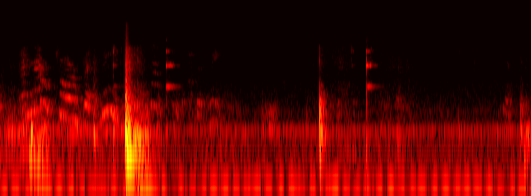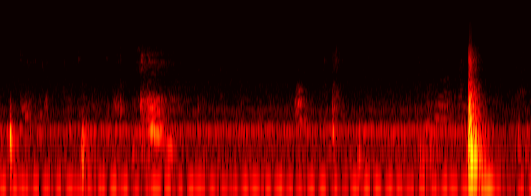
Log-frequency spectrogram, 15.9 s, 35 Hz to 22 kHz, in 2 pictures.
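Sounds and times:
low room hum: 0.0s - 15.9s
wooden chair thunks and knocks while being moved and carried: 15.0s - 15.3s.

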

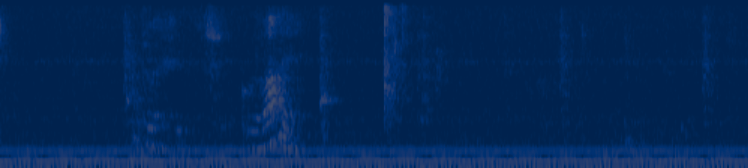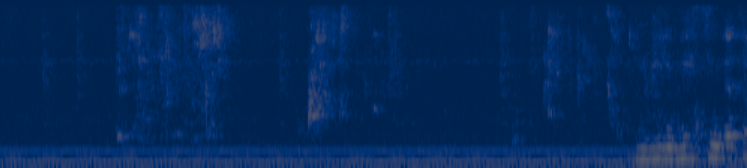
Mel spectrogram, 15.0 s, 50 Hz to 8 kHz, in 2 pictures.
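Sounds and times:
steady low hum: 0.0s - 14.9s
child babbling in a bathtub: 1.4s - 3.1s
warm water sloshing and splashing in a bathtub: 2.7s - 4.6s, 8.6s - 11.7s, 12.4s - 14.9s
speech: 14.6s - 14.9s.

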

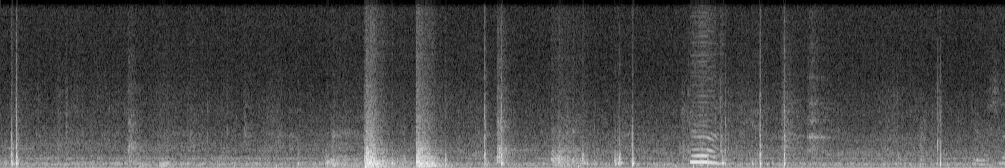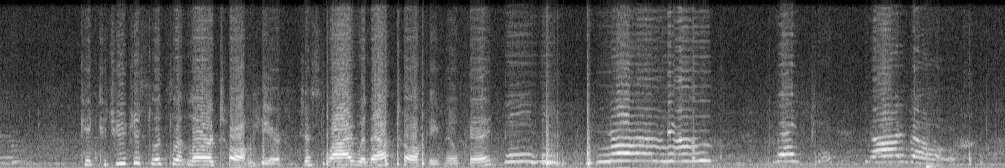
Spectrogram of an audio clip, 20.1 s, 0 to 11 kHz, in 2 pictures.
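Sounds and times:
door shutting in a room with sharp thuds: 3.3s - 5.8s
speech: 6.9s - 7.4s, 10.9s - 19.8s.

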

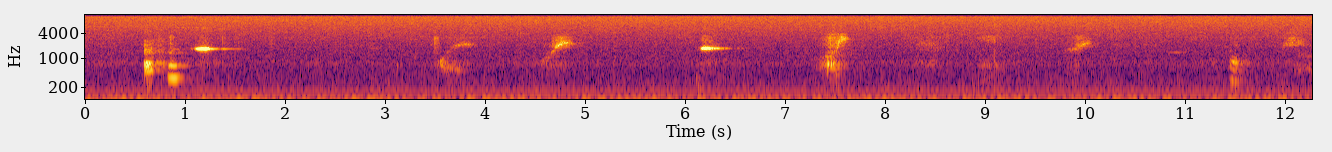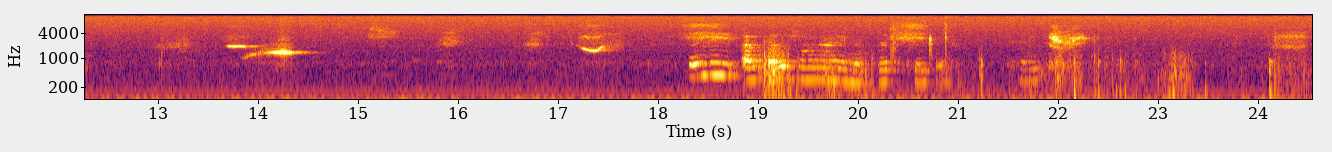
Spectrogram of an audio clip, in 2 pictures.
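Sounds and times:
steady low hum: 0.0s - 24.5s
several people attempting to whistle: 13.7s - 14.5s.

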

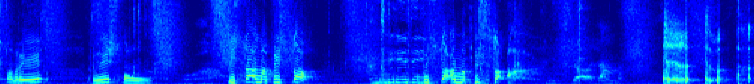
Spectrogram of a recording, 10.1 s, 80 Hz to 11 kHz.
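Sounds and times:
speech: 0.1s - 0.6s, 1.2s - 2.2s, 3.1s - 4.2s, 4.9s - 7.0s
person coughing in a kitchen: 8.8s - 10.0s.

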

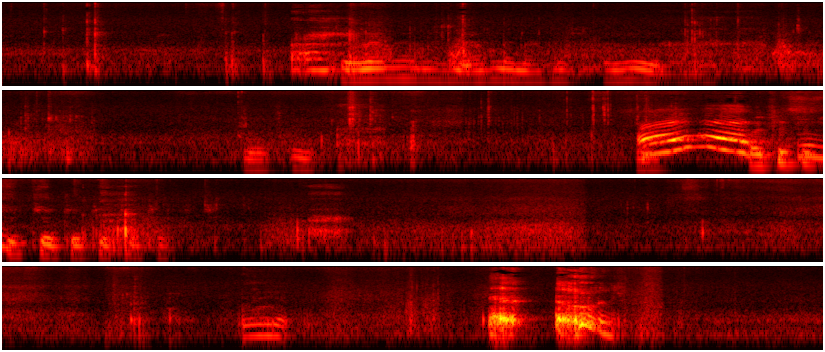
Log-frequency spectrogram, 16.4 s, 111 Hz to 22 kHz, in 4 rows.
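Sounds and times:
soft rustling: 1.3s - 14.7s, 15.4s - 16.4s
child coughing with a wet chesty rasp from phlegm: 14.8s - 15.5s.

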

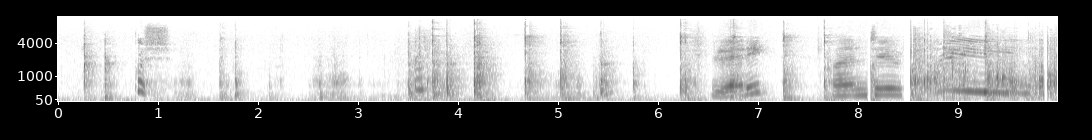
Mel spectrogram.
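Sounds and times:
speech: 0.8s - 1.4s, 6.6s - 9.9s
toy hammer banging on a ball: 3.5s - 9.9s.

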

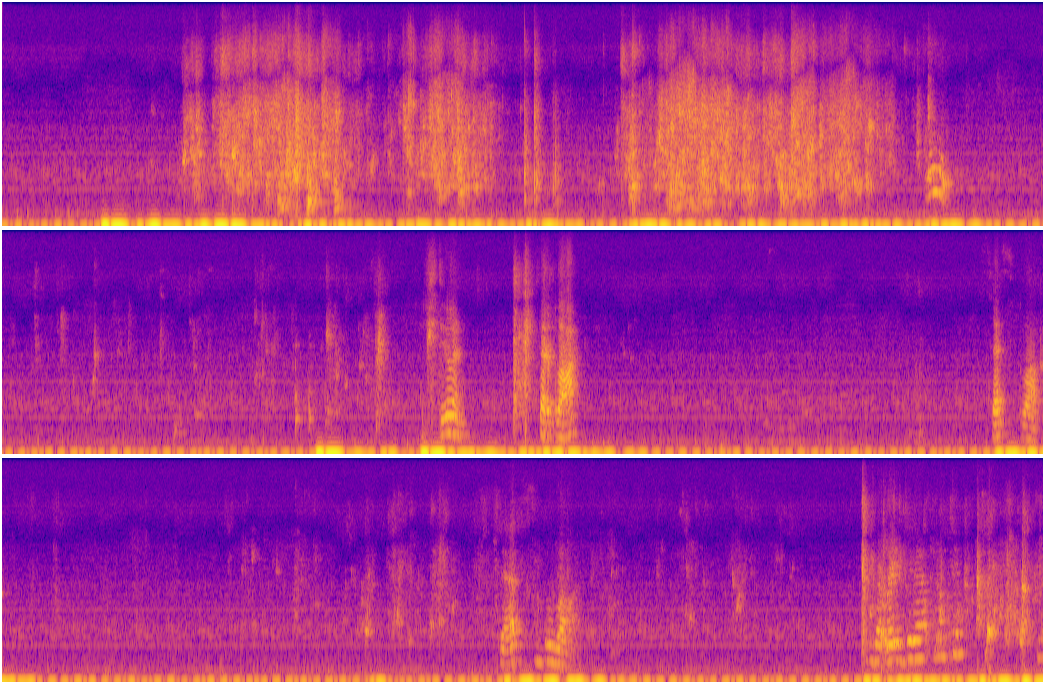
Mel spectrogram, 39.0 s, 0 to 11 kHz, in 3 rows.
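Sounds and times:
water splashing in a bathtub: 1.9s - 12.0s, 13.4s - 18.5s, 19.4s - 20.2s, 28.8s - 36.1s, 36.7s - 39.0s.

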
